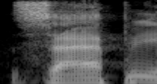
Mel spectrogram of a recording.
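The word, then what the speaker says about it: Zappe: Is it Zap or Zappy? I think so. I think it's Zappy.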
